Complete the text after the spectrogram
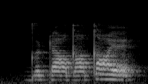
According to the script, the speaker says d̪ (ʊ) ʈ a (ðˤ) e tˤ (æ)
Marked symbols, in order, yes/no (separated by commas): yes, no, no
